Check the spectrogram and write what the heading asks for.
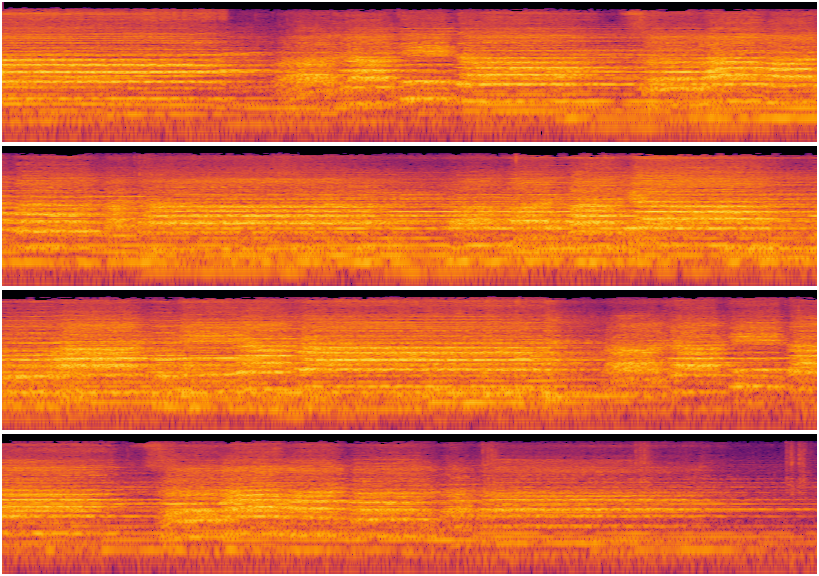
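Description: A choir singing an anthem with musical accompaniment, in sung phrases with short breaks between them.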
